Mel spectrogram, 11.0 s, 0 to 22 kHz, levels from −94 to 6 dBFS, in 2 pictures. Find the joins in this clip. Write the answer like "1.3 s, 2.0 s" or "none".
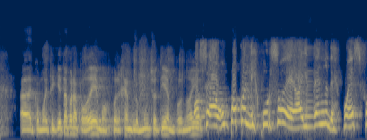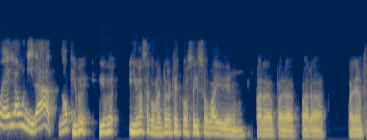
6.6 s, 9.3 s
